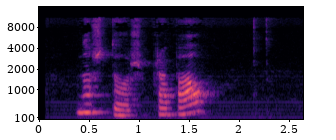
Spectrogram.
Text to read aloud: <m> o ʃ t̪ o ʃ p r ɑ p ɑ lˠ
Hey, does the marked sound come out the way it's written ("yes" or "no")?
no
